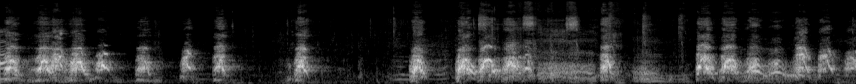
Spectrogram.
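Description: Dogs bark loudly and repeatedly nearby in irregular bursts, with short pauses between volleys.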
